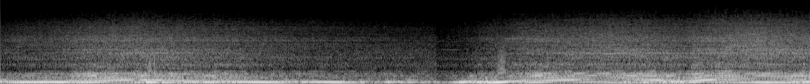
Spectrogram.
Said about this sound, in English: We've got Dieter outside, and he's revving the engines in the Ford F-150 there in the parking lot of the station.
